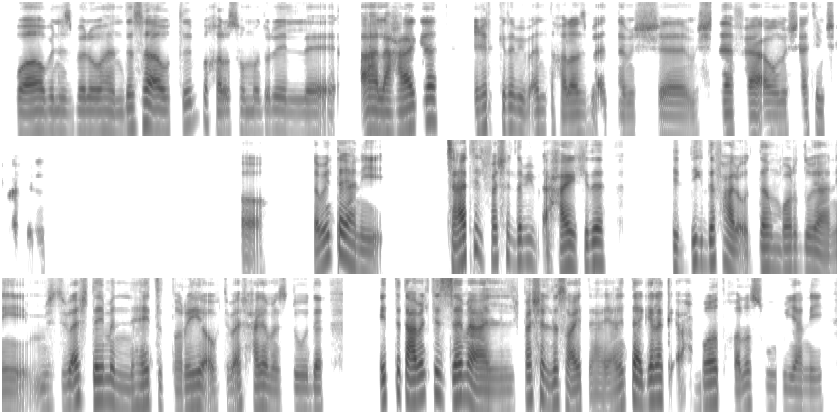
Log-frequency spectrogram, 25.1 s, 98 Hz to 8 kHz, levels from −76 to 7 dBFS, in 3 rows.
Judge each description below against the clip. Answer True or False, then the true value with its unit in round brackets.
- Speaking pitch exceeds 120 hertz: False (115 Hz)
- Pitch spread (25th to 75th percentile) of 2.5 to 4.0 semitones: False (4.7 semitones)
